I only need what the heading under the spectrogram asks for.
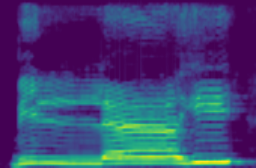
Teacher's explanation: यहाँ अल्लाह का नाम बारीक पढ़ा जाएगा क्योंकि अल्लाह के नाम से पहले ज़ेर है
